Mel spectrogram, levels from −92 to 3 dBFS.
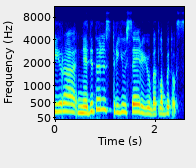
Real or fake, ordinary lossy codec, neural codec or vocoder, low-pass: fake; Opus, 16 kbps; codec, 16 kHz, 2 kbps, X-Codec, HuBERT features, trained on LibriSpeech; 7.2 kHz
